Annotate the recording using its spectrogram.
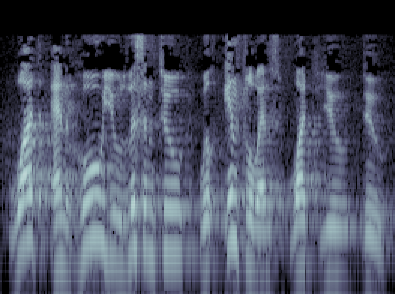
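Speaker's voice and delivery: slow, deliberate repeat; slow congregation response. Shown as a demonstration. Congregation repeating the principle after the preacher, slow and deliberate. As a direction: say it slowly with the crowd. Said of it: "Can you all say that?".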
